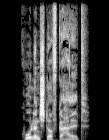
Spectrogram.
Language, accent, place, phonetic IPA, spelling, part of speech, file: German, Germany, Berlin, [ˈkoːlənʃtɔfɡəˌhalt], Kohlenstoffgehalt, noun, De-Kohlenstoffgehalt.ogg
- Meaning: carbon content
